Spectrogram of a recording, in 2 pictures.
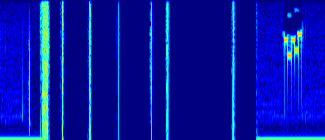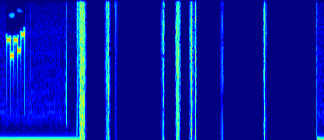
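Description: Two brief bursts of high, pulsing electronic tones over a hiss of radio static, surrounded by scattered sharp clicks and crackles, with no voices: radio alerting tones from the Jena dispatch centre calling out fire brigade units for a storm situation.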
